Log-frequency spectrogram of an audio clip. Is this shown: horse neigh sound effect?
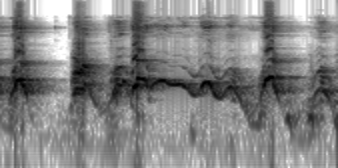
no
